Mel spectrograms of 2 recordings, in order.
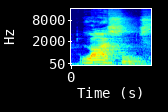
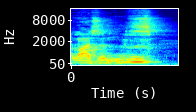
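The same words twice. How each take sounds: First: The S is pronounced as an S sound. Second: The S is pronounced as a Z sound. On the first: The speaker calls it right. "we say the S" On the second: The speaker calls it wrong. "We don't say it as Z like license"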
